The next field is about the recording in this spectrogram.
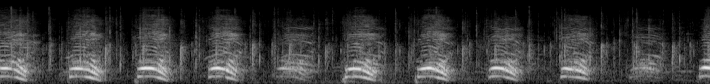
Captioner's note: crowd chants: "Fort! Fort! Fort!"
